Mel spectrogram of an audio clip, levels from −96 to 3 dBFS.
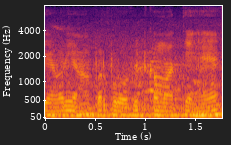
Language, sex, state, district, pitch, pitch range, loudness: Hindi, male, Uttar Pradesh, Shamli, 115 Hz, 110-115 Hz, -16 LUFS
